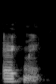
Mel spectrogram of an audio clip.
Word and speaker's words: aicme: That's the first ekme, and to spell that, it's AICME.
